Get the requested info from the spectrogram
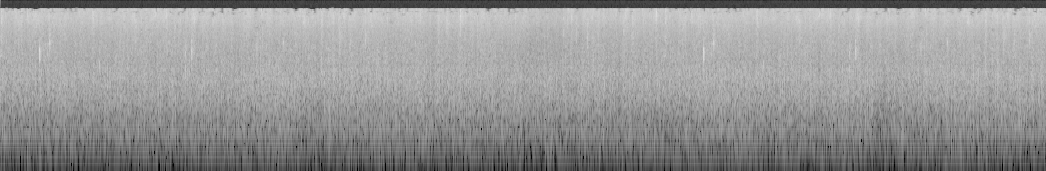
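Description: Heavy rain pouring down on forest foliage and a river: a steady, even hiss with a few sharper drop hits here and there.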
